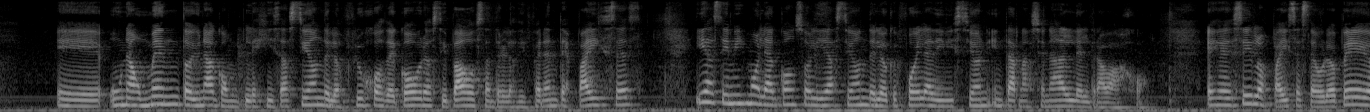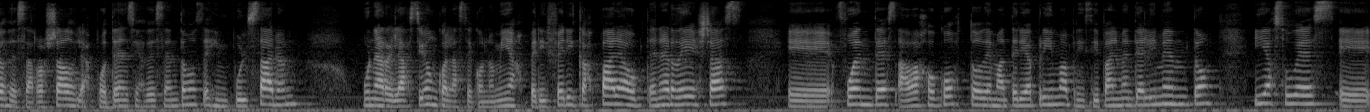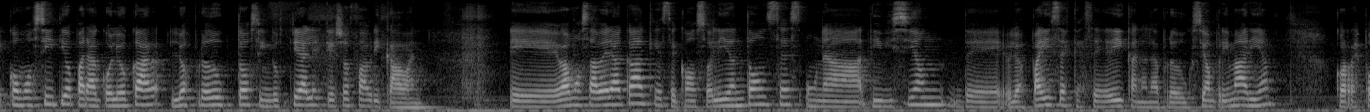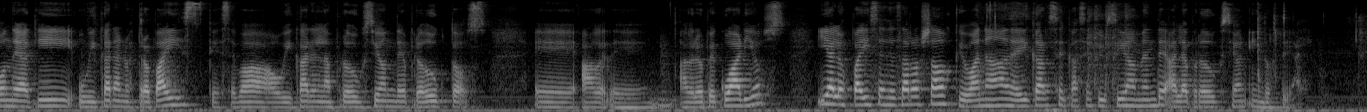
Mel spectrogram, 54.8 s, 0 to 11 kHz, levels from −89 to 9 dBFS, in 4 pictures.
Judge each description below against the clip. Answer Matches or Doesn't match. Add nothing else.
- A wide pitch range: Doesn't match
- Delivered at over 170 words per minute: Doesn't match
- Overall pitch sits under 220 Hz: Matches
